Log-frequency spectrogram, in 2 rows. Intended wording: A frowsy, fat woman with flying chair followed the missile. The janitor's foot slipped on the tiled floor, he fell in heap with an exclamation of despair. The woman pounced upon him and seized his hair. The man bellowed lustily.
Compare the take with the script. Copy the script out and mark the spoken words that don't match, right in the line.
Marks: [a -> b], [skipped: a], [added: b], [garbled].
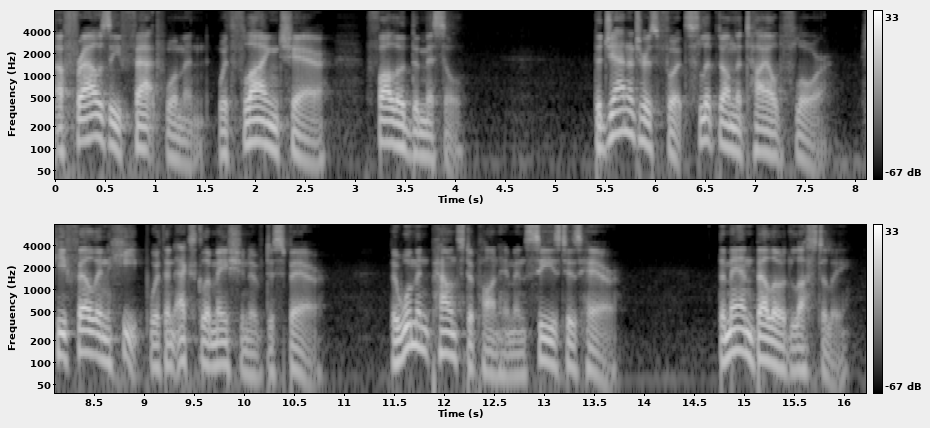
A frowsy, fat woman with flying chair followed the missile. The janitor's foot slipped on the tiled floor, he fell in heap with an exclamation of despair. The woman pounced upon him and seized his hair. The man bellowed lustily.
